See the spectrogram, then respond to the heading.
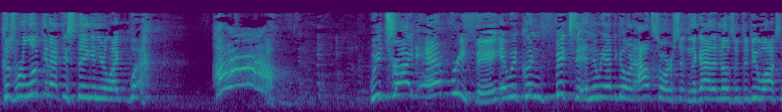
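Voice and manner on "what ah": high, sharp cry of frustration; a yelp of pure exasperation; exasperated cry. Retold or imitated. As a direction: throw up your hands with a yelp. Frustrated over unfixable sink.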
